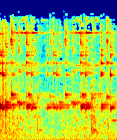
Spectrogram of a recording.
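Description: Small bells tinkling in quick, irregular strikes, each one ringing on briefly.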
